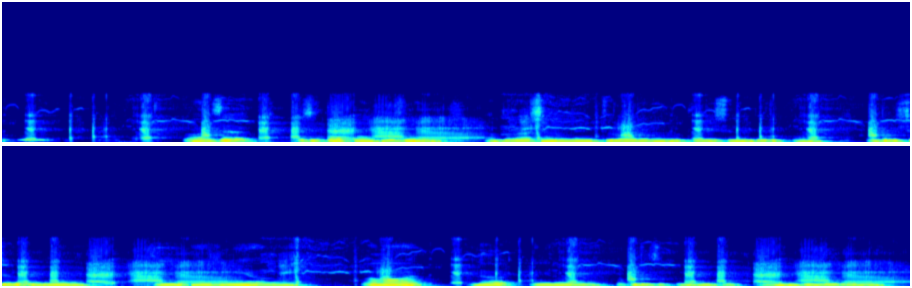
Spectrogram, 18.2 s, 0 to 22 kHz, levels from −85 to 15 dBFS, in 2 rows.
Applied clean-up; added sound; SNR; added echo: none; Cough; 16 dB; reverberation time 0.4 s.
